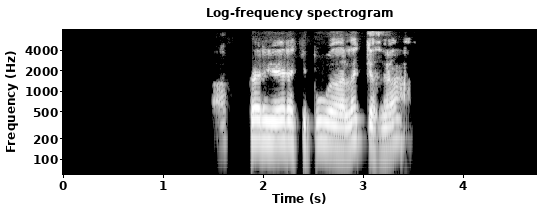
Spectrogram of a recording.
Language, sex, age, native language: Icelandic, male, 30-39, Icelandic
